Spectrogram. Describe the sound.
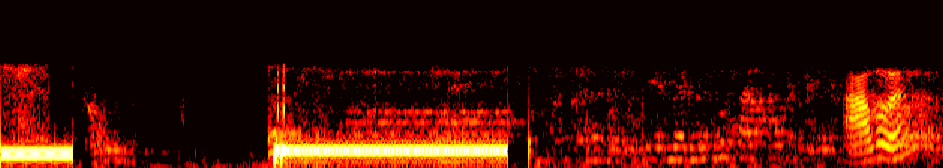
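Telephone tones play while a call is put on hold and transferred: a short steady tone, a silent gap, then a longer, louder held tone of about a second and a half, followed by faint line noise and voices.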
